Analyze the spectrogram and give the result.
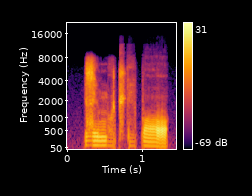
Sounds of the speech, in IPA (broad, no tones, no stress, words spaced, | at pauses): zimo̤t͡ʃʼi̤pɔ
